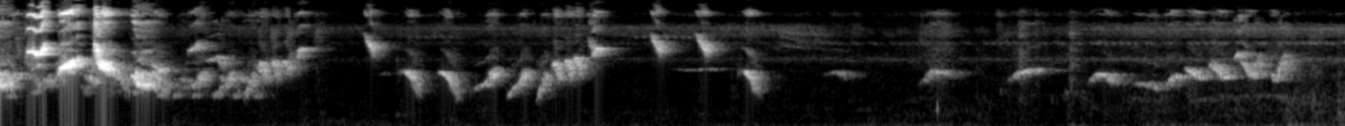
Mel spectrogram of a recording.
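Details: Female White-rumped shama, Ujong Pancu in Aceh: a loud burst of dense, high chattering notes opens, followed by spaced, clear downslurred whistles and short chirps separated by pauses, ending in a rising and falling warbled series.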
